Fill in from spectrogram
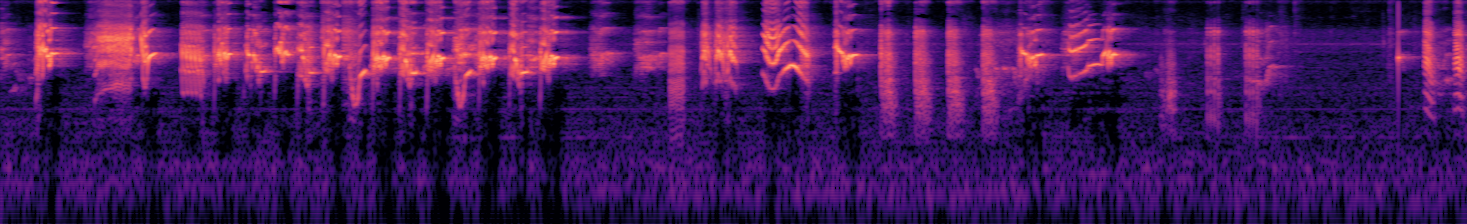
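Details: Dense, chattering starling song played to provoke other starlings into singing, packed with buzzy whistles, squeaks and warbling loops, then a run of clicks that thins out near the end.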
